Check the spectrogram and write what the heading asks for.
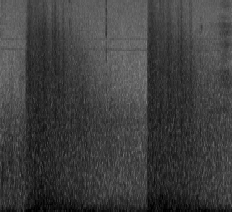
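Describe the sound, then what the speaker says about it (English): Artillery shells exploding in a Company of Heroes battle, two heavy booming blasts about two seconds apart, each followed by a rumbling, crackling roll over constant noisy battlefield ambience. "artillery went in"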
